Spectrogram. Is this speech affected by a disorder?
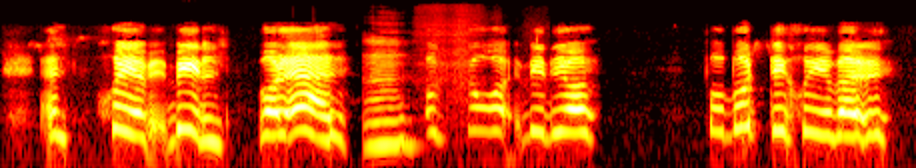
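Yes: cerebral palsy; severe, wheelchair user.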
